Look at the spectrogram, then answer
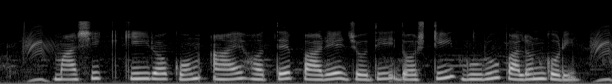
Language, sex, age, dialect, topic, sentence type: Bengali, female, <18, Rajbangshi, agriculture, question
